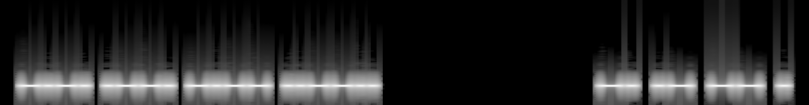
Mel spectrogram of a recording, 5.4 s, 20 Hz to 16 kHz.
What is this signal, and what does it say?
Morse code, heard as a keyed tone, about 29 wpm, 700 Hz. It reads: CPY? NAME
